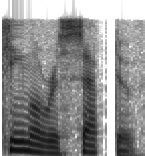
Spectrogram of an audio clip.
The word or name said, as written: chemoreceptive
